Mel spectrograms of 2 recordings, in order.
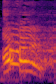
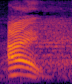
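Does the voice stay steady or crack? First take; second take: cracks; steady. First: The yell cracks from exasperation. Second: The yell is steady and controlled.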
